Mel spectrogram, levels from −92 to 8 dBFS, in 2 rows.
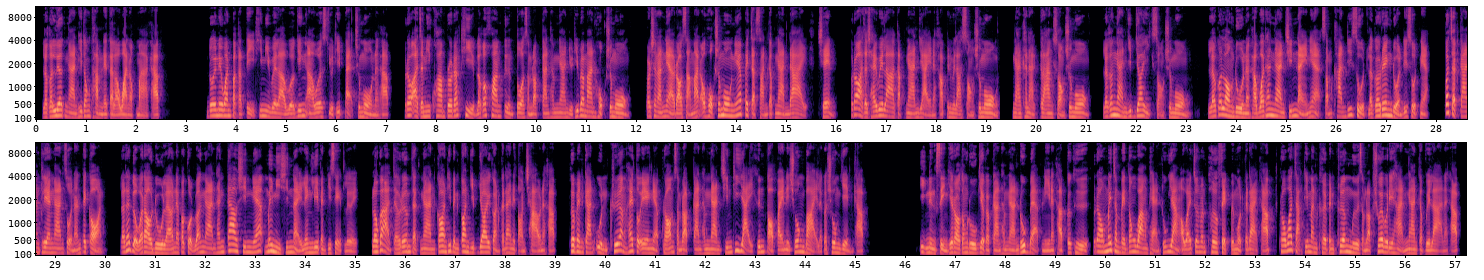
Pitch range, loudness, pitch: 115-155 Hz, -19 LUFS, 135 Hz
